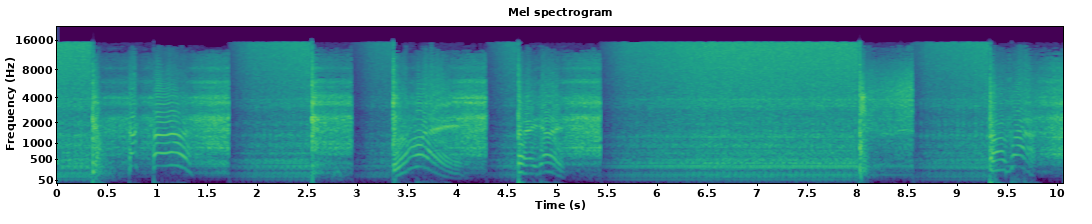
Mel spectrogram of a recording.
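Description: T-6 Harvard cockpit sound over the intercom: the Pratt & Whitney R-1340 radial engine and airflow noise, cutting in and out abruptly as the microphone opens and closes. Several short tones rise and fall in pitch, one each at about one, three and a half, and four and a half seconds in.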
